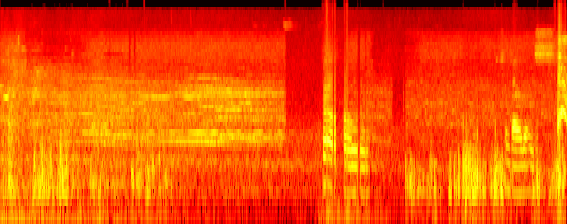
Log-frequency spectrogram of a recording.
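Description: Wind rushes steadily past a figure falling through the air.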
